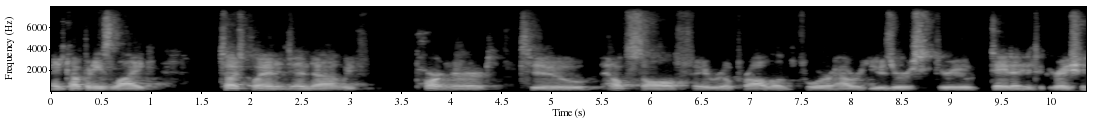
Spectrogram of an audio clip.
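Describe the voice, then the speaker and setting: In an Oklahoma accent, a man with a fairly low pitch talks at a very slow pace in a flat monotone. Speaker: construction software product manager. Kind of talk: webinar presentation. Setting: online webinar.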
